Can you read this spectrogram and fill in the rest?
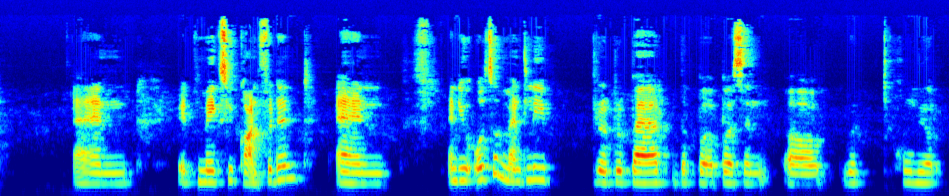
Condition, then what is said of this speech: Stuttering. Because there are times when I don't speak with a stutter. I don't even stutter during my stand-up meetings.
